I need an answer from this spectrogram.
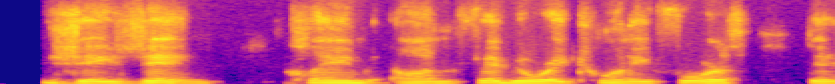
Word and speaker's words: Zhejiang: A province east of the epicenter of the city of Wuhan, I think it's pronounced Zhejiang, Zhejiang, Zhejiang, claimed on February 24th that it had restored 98.6% of its pre-coronavirus work capacity.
